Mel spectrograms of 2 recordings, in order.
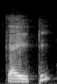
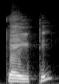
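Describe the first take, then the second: No difference in how they are said.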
